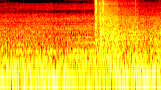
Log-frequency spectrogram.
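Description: Dramatic background score: a deep low drone with held tones, and a sudden sweeping hit about a second in.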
